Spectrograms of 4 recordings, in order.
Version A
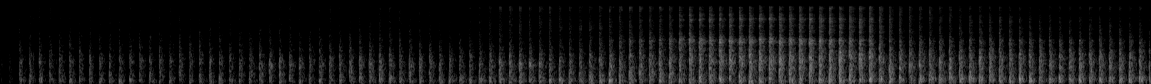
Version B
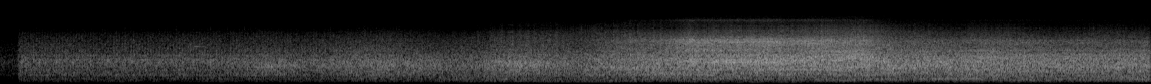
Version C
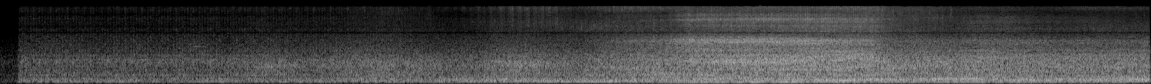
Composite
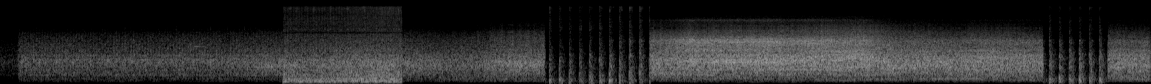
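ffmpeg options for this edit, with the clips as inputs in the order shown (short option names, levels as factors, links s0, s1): -filter_complex "[0:a]asplit=2[s0][s1];[1:a]asplit=4[s2][s3][s4][s5];[s2]atrim=end=2.832[s6];[2:a]atrim=start=2.828:end=4.022[s7];[s3]atrim=start=4.018:end=5.452[s8];[s0]atrim=start=5.448:end=6.502[s9];[s4]atrim=start=6.498:end=10.432[s10];[s1]atrim=start=10.428:end=11.082[s11];[s5]atrim=start=11.078[s12];[s6][s7]acrossfade=d=0.004:c1=hsin:c2=hsin[s13];[s13][s8]acrossfade=d=0.004:c1=hsin:c2=hsin[s14];[s14][s9]acrossfade=d=0.004:c1=hsin:c2=hsin[s15];[s15][s10]acrossfade=d=0.004:c1=hsin:c2=hsin[s16];[s16][s11]acrossfade=d=0.004:c1=hsin:c2=hsin[s17];[s17][s12]acrossfade=d=0.004:c1=hsin:c2=hsin"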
